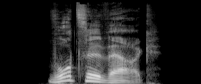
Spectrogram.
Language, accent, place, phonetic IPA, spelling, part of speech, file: German, Germany, Berlin, [ˈvʊʁt͡sl̩ˌvɛʁk], Wurzelwerk, noun, De-Wurzelwerk.ogg
- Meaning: 1. root system of a plant 2. root vegetable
